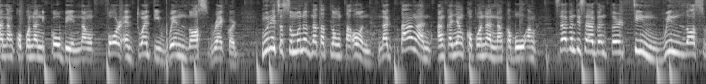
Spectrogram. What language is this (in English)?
Filipino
